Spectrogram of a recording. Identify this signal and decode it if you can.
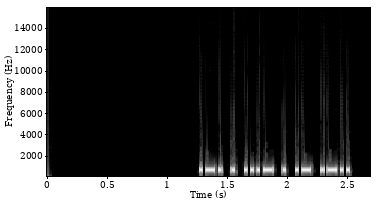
Morse code, heard as a keyed tone, about 47 wpm, 700 Hz. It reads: REVEAL
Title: Six Letter Words - 45wpm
